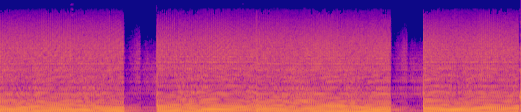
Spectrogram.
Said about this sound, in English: So the next sound I put is this weird sounding bass.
